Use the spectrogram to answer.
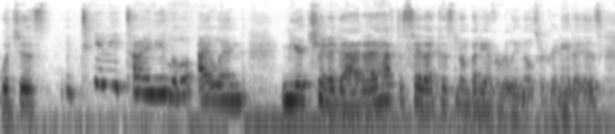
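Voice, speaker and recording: Audible room echo surrounds a woman speaking in an American accent. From US South, Atlanta, Georgia. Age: 20s. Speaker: vlogger. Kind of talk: casual personal vlog monologue.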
